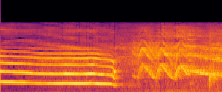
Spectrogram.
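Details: A Saluki howls at emergency services sirens: a long, steady, tonal howl holding a level pitch for about two seconds, then dropping away as a warbling siren takes over.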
